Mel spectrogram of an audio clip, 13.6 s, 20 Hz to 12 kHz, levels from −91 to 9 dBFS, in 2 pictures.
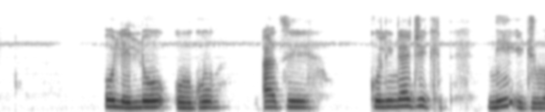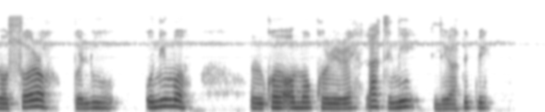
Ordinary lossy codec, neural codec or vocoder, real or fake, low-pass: none; codec, 16 kHz, 8 kbps, FunCodec, trained on LibriTTS, 25 frames a second; fake; 7.2 kHz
